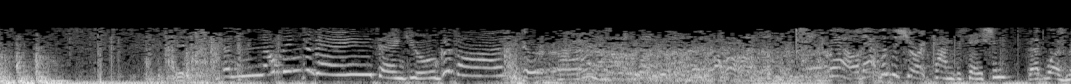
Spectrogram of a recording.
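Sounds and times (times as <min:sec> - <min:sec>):
knocking on a door: 0:00.0 - 0:00.7
low hum and hiss: 0:00.0 - 0:10.6
laughter: 0:05.1 - 0:08.9
speech: 0:09.1 - 0:10.6.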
